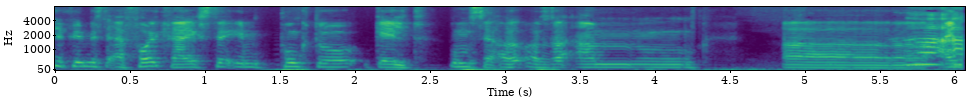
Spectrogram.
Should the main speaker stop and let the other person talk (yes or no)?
yes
